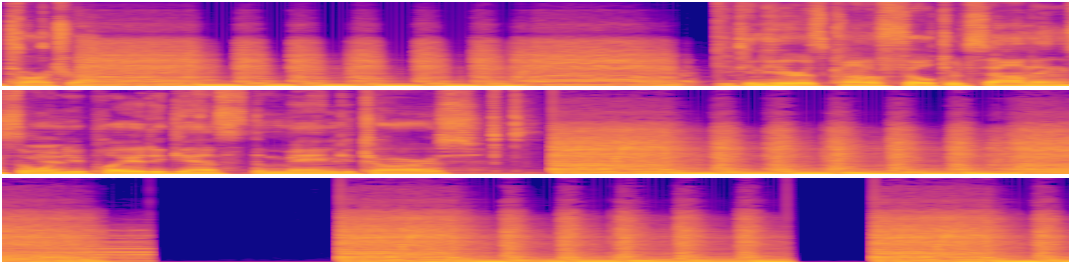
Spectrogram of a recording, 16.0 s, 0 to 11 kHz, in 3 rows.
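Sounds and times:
distorted electric guitars riff: 0.0 - 3.6, 8.1 - 11.4, 12.4 - 16.0
filtered electric guitar: 0.0 - 3.6, 8.1 - 11.4, 12.4 - 16.0.

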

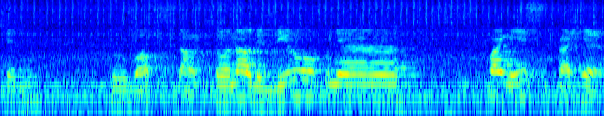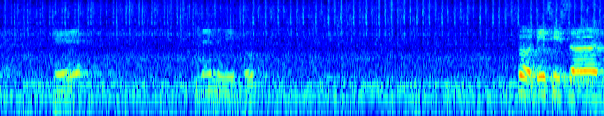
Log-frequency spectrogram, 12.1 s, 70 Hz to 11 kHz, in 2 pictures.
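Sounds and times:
rapid even ticking: 0.0 - 12.0
steady low hum: 0.0 - 12.0.

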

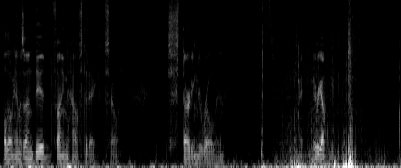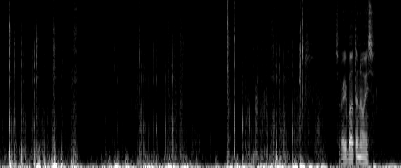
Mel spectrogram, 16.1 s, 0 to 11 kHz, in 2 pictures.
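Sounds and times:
camera handling knocks and rubbing: 5.7 - 14.1.

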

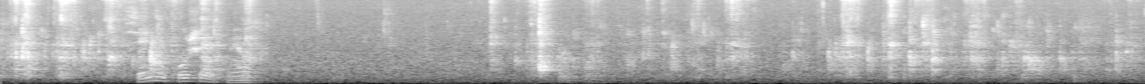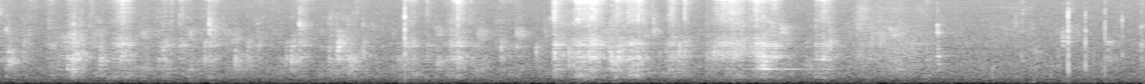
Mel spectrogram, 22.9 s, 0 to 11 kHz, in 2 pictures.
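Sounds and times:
bear cub lapping and smacking: 5.0 - 18.5.

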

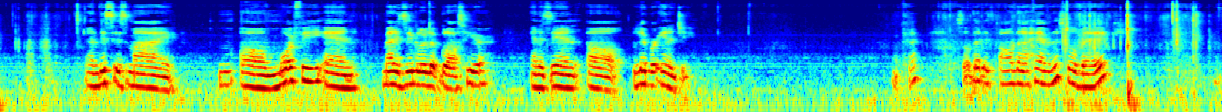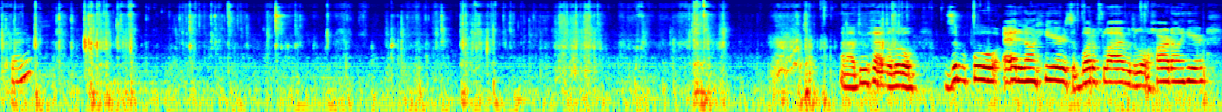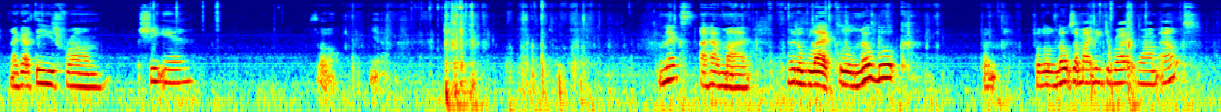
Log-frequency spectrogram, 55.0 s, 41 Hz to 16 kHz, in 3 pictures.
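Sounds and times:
packaging rustling and crinkling: 14.0 - 32.5, 41.8 - 46.6, 47.8 - 50.9, 52.8 - 54.9
metal zipper being pulled open: 29.8 - 30.8.

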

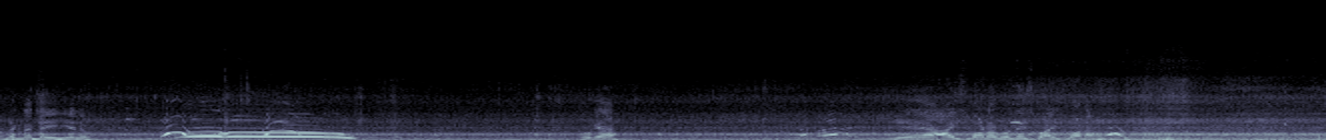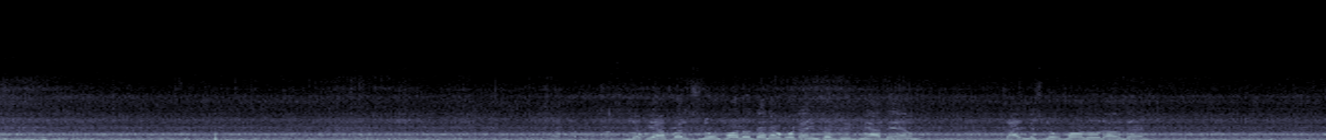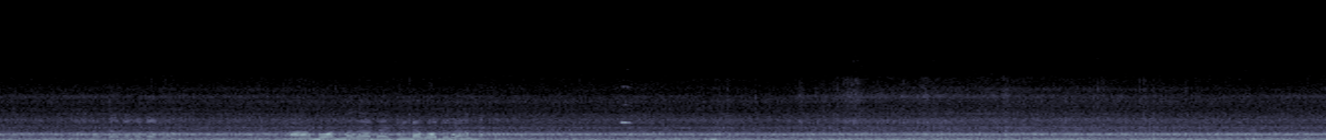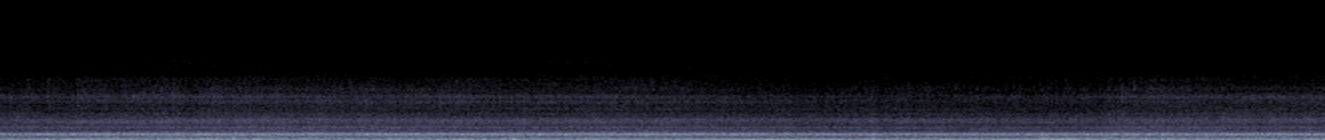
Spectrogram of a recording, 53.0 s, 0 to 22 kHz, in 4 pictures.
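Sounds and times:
river water rushing: 0.0 - 53.0
high voice long cry: 1.6 - 3.6.

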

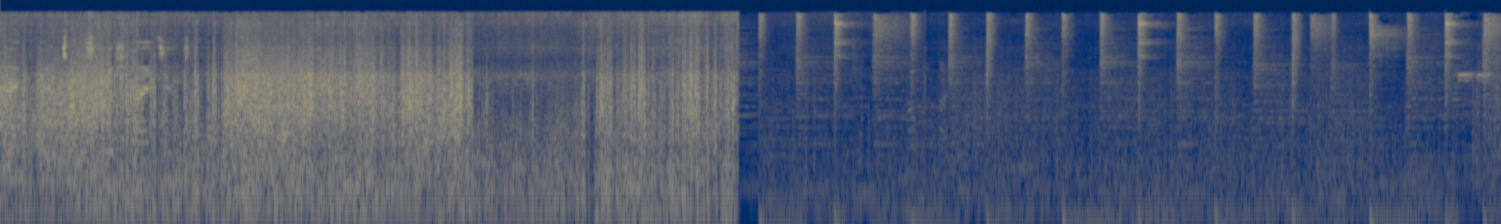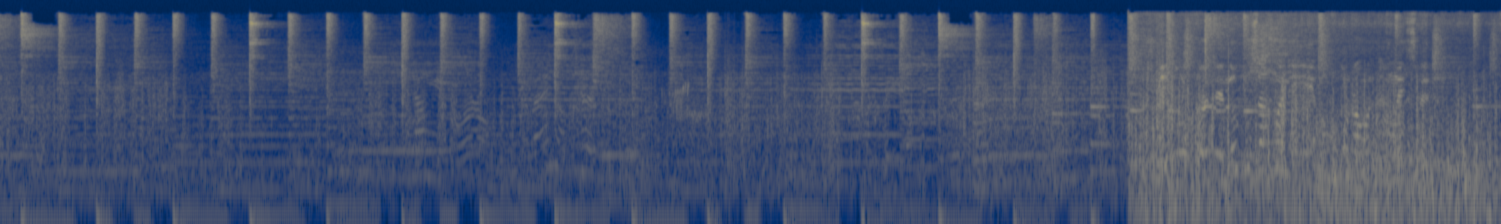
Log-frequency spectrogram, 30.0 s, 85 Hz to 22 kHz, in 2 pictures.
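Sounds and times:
wind buffeting microphone: 0.0 - 30.0
background music with steady beat: 7.4 - 30.0.

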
